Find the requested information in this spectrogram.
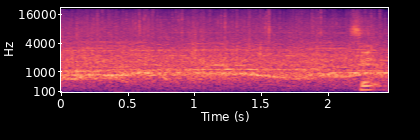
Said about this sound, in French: C'est extraordinaire que vous applaudissiez autant à la fin de cette chanson, alors qu'en fait, c'est vous qu'il faudrait applaudir.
